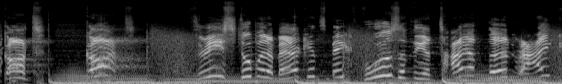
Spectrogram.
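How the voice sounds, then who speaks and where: Shrill, ranting villain general. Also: male voice, expressive, takes it slowly, heavily acted. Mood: outraged. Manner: bombastic, menacing, declamatory. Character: ranting, vengeful Nazi general, theatrical villain. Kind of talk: motion comic villain voice acting. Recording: loud music behind.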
